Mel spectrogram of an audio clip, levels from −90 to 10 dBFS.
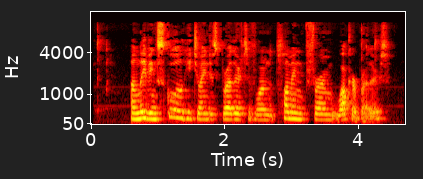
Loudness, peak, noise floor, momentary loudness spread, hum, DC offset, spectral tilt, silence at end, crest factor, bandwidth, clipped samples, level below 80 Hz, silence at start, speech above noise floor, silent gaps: -20 LUFS; -2 dBFS; -47 dBFS; 12 LU; none; under 0.1%; -3 dB/octave; 0.25 s; 20 dB; 11.5 kHz; under 0.1%; -66 dBFS; 0.1 s; 27 dB; none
